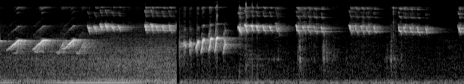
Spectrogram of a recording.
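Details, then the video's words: Long-tailed shrike lure song full of mimicked phrases, played to make captive shrikes sing: three rising buzzy notes, then a string of high, hissing, trilled phrases with a brief whistled note between them. "SUARA cendet gacor ISIAN SARKASAR pancingan cendet agar bunyi"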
